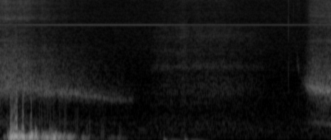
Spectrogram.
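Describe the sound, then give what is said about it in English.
A loud sniffing inhale through the nose as a breathing exercise, then near silence, then a soft breathy exhale through the mouth starting at the end, with no talking. “Smell the flowers with your nose. Blow out the candles with your mouth.”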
